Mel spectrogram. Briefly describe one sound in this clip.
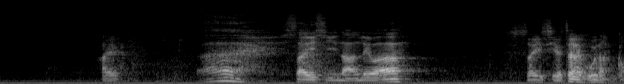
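A man speaks calmly and seriously, close by.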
